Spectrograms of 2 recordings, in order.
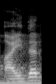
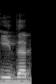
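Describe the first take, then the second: First: The first vowel sounds like 'eye'. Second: The first vowel sounds like 'ee'. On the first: "इसे आप आइदर भी बोल सकते हैं" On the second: "ईदर भी बोल सकते हैं"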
